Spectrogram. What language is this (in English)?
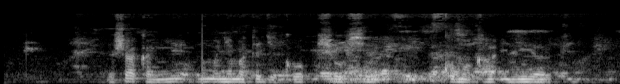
Kinyarwanda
